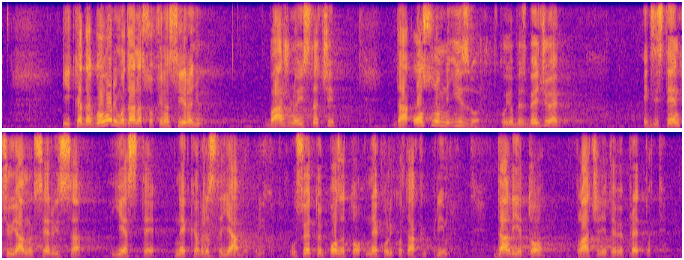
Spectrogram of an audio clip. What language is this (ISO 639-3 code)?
srp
